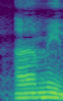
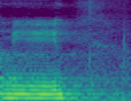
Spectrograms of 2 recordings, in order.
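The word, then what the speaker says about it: آمين: dalam salat antara ulama Bagaimana cara membacanya Apakah alifnya dipanjang ataukah alifnya di pendek Apakah mimnya atau tidak Itu yang utama pendapat yang paling kuat yang paling banyak diungkap oleh para ulama itu alifnya dipanjang alifnya panjang mim-nya itu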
